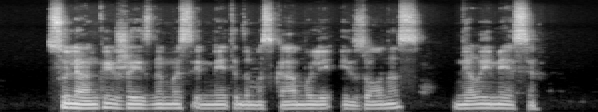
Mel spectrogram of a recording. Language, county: Lithuanian, Panevėžys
